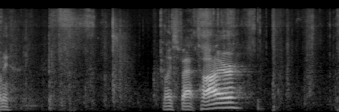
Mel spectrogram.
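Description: Packing foam rustles and squeaks as hands handle it.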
